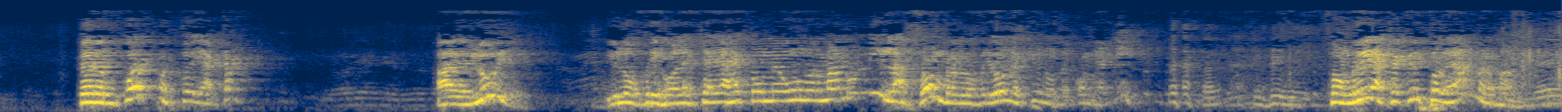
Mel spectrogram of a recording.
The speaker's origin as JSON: {"language": "Spanish", "country": "Honduras", "said": "estando yo en mi país, que es Honduras, hermano, lo voy a mencionar, porque soy de allá"}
